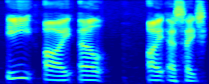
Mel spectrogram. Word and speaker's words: Eilish: E-I-L-I-S-H. Eilish. Because Eilish would be A-I-S-L. No, E-I is pronounced A, I think.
